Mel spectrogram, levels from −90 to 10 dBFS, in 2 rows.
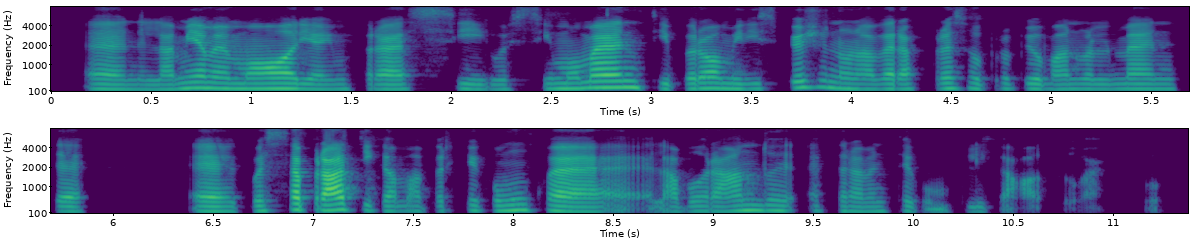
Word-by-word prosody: ehm, 165 Hz, -2 st, -2 dB
nella 160 Hz, 0 st, -5 dB
mia 200 Hz, +3 st, +2 dB
memoria 180 Hz, -2 st, +3 dB
impressi 160 Hz, +1 st, -4 dB
questi 160 Hz, +2 st, -15 dB
momenti, 210 Hz, +1 st, +4 dB
però 190 Hz, +2 st, 0 dB
mi 175 Hz, -, -4 dB
dispiace 205 Hz, +6 st, -5 dB
non 180 Hz, -4 st, -3 dB
aver 170 Hz, 0 st, -1 dB
appreso 175 Hz, +2 st, -5 dB
proprio 175 Hz, -1 st, -8 dB
manualmente, 165 Hz, 0 st, -5 dB, 0.5 s
ehm, 160 Hz, -1 st, +1 dB
questa 175 Hz, +5 st, +3 dB
pratica 185 Hz, -3 st, +7 dB
ma 165 Hz, -, -10 dB
perché 170 Hz, +1 st, -11 dB
comunque 175 Hz, -4 st, +2 dB
lavorando 165 Hz, +4 st, -3 dB
è 175 Hz, 0 st, -11 dB
veramente 160 Hz, 0 st, -9 dB
complicato 150 Hz, -1 st, -16 dB
ecco. -, -, -27 dB
170 Hz, 135 wpm, -25 LUFS, 160-180 Hz, 0.5 s, pratica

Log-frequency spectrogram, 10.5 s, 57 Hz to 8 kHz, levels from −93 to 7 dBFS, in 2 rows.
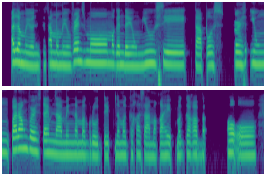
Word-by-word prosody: alam 235 Hz, 0 st, +6 dB
mo 210 Hz, -, +1 dB
yun? 195 Hz, 0 st, -1 dB
Kasama 210 Hz, +1 st, -1 dB
mo 200 Hz, -, 0 dB
yung 195 Hz, 0 st, -1 dB
friends 240 Hz, -1 st, +3 dB
mo, 225 Hz, -1 st, +4 dB
maganda 205 Hz, -1 st, +1 dB
yung 195 Hz, 0 st, 0 dB
music, 205 Hz, -1 st, +1 dB
tapos 190 Hz, +1 st, -3 dB, 0.5 s
yung 210 Hz, -2 st, -1 dB
parang 260 Hz, +2 st, +6 dB
first 225 Hz, -4 st, +2 dB
time 205 Hz, -1 st, +2 dB
namin 180 Hz, -1 st, 0 dB
na 185 Hz, -, -2 dB
mag-road 180 Hz, -1 st, -3 dB
trip 175 Hz, 0 st, -6 dB
na 180 Hz, -, -3 dB
magkakasama 175 Hz, -2 st, -5 dB
kahit 175 Hz, -1 st, -3 dB
magkakaba 180 Hz, 0 st, -4 dB, 0.5 s
oo. 175 Hz, -3 st, +1 dB
200 Hz, 145 wpm, -25 LUFS, 180-215 Hz, 0.5 s, alam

